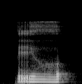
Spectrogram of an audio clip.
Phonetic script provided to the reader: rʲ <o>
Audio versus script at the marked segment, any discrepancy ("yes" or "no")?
yes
